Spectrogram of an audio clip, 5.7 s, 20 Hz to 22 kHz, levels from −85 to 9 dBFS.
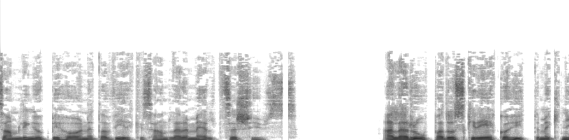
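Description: At 2.82 s a gap at a join of encoded pieces opens for about 66 ms, until 2.88 s. Separately encoded sections were butted together untrimmed, leaving encoder start delay and end padding as a hard dropout, visible as a blank vertical band with smeared edges.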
